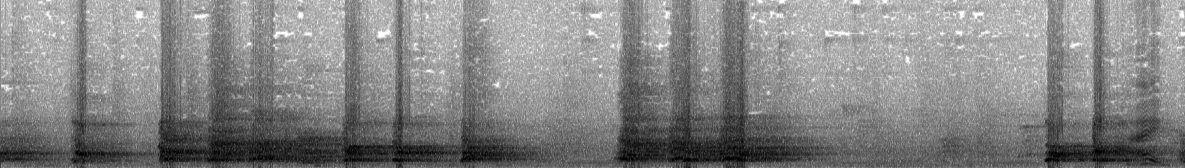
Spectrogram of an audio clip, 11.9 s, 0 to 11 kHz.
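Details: Dogs at a lot, April 29, 2016; loud harmonic barks in irregular clusters of two to four, about two per second, with pauses between bursts and a low murmur underneath.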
